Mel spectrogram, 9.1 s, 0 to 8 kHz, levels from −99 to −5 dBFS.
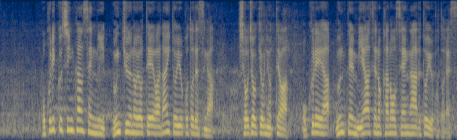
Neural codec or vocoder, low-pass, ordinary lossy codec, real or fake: codec, 16 kHz, 4 kbps, FunCodec, trained on LibriTTS, 50 frames a second; none; none; fake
